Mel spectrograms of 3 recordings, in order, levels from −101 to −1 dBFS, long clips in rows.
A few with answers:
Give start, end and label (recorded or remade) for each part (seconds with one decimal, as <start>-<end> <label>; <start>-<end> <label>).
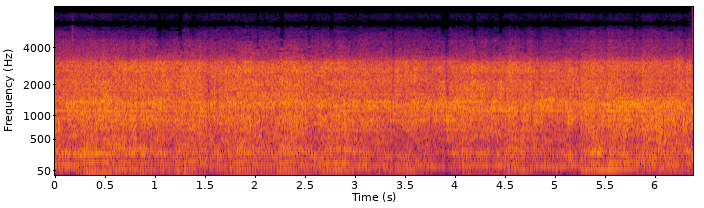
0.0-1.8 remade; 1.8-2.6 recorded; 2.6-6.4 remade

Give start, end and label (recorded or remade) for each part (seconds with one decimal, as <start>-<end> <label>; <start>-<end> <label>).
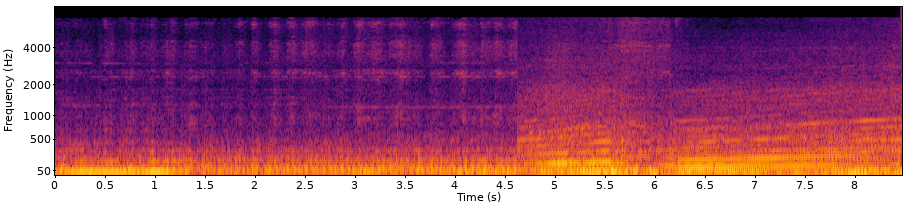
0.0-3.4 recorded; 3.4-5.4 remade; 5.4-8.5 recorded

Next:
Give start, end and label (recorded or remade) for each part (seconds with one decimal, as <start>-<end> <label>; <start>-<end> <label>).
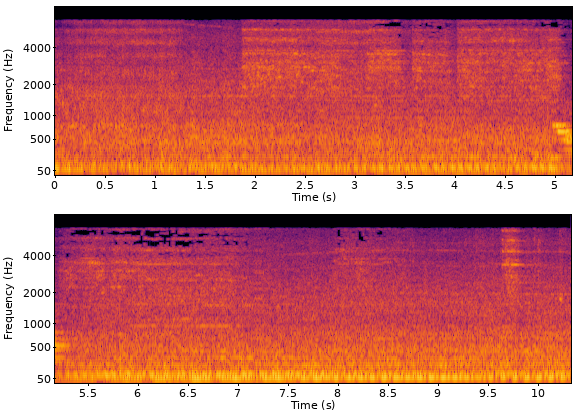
0.0-1.3 remade; 1.3-10.3 recorded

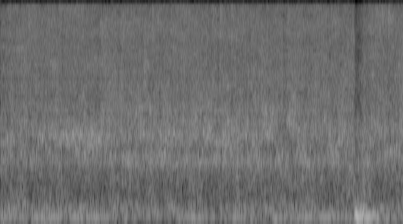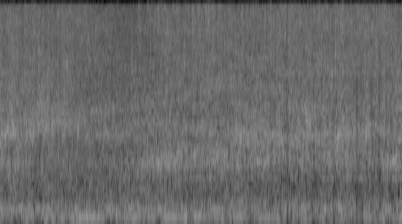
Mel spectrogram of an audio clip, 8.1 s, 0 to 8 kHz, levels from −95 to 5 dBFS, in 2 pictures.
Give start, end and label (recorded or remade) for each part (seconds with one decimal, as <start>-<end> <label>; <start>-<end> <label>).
0.0-4.9 remade; 4.9-8.1 recorded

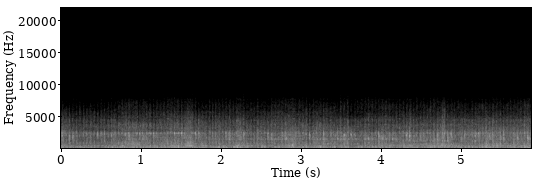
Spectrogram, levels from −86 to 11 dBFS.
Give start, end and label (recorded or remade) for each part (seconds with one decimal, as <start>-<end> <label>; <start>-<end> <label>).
0.0-5.9 remade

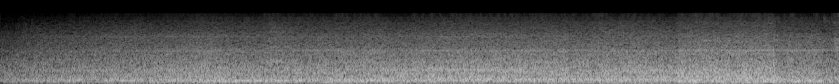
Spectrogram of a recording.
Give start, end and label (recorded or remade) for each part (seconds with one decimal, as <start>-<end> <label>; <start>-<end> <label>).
0.0-0.7 remade; 0.7-1.7 recorded; 1.7-4.7 remade; 4.7-8.4 recorded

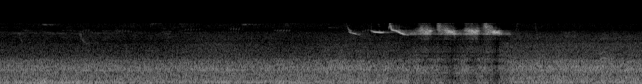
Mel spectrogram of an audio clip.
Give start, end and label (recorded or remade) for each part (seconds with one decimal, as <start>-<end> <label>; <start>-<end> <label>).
0.0-4.1 recorded; 4.1-5.1 remade; 5.1-6.4 recorded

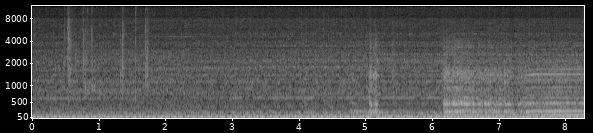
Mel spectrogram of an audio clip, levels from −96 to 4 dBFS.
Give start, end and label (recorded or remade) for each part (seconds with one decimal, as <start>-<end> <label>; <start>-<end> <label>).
0.0-2.6 recorded; 2.6-3.8 remade; 3.8-4.9 recorded; 4.9-6.6 remade; 6.6-8.3 recorded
